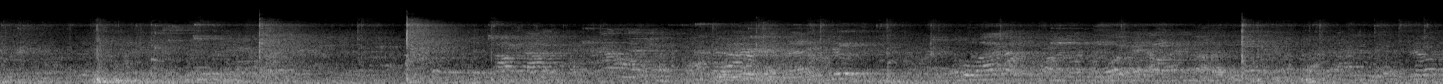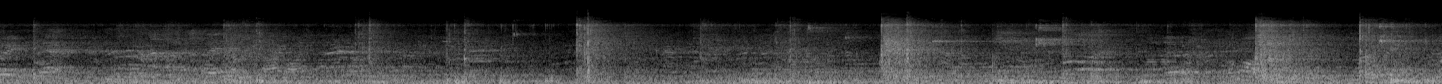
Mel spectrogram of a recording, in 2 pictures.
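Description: Shuttlecocks are struck with rackets, with sharp pops echoing through a large hall.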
